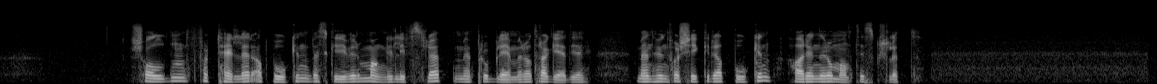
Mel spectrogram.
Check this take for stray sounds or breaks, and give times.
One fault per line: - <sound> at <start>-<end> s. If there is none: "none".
none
